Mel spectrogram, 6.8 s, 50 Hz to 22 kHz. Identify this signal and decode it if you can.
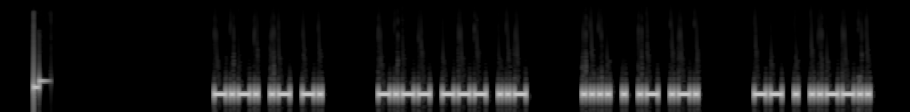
Morse code, heard as a keyed tone, about 37 wpm, 700 Hz. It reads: CAN YOU HEAR ME?
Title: 2x Word-Spacing - Sentences from Top 300 Words - 40wpm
